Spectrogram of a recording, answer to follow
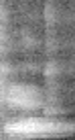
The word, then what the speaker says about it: talk: practice of that it words like walk chalk and talk we have the L that is silent so that a is still going to make that sound it's not a double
